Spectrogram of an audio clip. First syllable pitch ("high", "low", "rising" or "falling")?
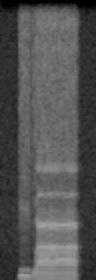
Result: high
